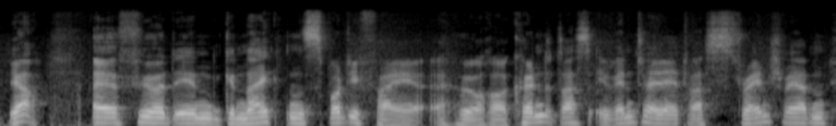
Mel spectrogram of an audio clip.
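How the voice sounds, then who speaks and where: Young guy cohosting a live podcast, jokey, messing around with dialect voices, middle pitch. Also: a little slow. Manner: jokey, switches into put-on dialect voices and laughs often. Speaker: podcast co-host. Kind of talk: casual live podcast banter.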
